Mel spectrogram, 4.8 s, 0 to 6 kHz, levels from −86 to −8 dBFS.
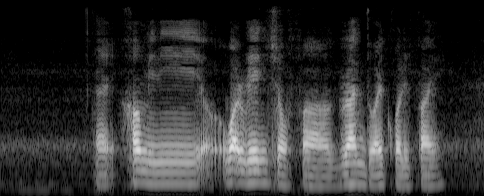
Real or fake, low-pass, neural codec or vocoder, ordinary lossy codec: real; 5.4 kHz; none; AAC, 24 kbps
